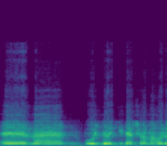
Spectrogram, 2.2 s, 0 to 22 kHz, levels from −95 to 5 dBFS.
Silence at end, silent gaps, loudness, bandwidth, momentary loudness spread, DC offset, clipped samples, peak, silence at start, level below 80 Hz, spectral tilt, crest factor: 0 s; none; -23 LUFS; 6.2 kHz; 7 LU; under 0.1%; under 0.1%; -8 dBFS; 0 s; -58 dBFS; -4.5 dB/octave; 14 dB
